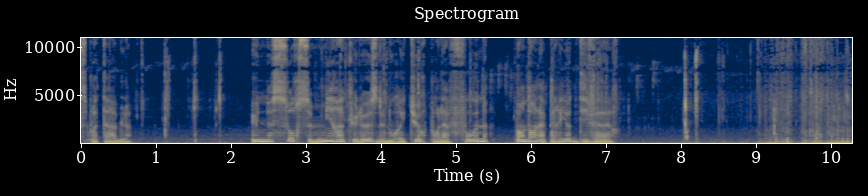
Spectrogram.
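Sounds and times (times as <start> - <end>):
speech: 0.0 - 0.9, 2.3 - 7.2
great spotted woodpecker hammering a walnut wedged in an ash tree crack in the Drôme, France: 0.6 - 8.7.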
